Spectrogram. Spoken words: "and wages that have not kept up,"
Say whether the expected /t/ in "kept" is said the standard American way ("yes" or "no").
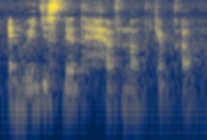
yes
